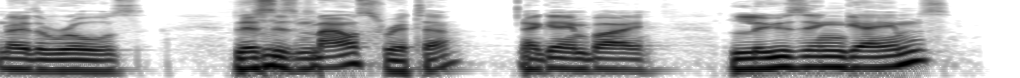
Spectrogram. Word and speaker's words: Mausritter: if you don't know is a game or pronounced properly Mouse Ritter oh your pronunciation is getting good Mike um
